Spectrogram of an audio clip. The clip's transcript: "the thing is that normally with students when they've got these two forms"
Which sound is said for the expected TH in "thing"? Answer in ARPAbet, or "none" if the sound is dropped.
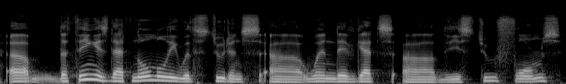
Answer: TH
